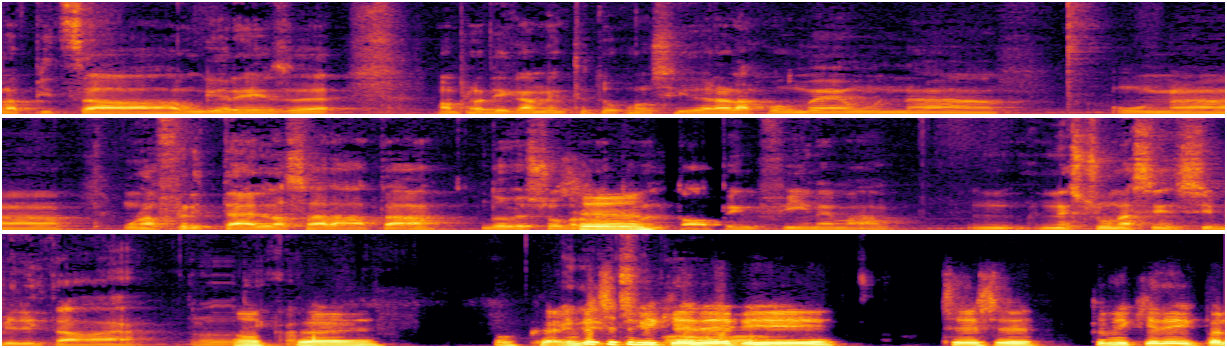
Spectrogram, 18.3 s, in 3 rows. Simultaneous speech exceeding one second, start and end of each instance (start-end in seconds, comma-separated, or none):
14.9-16.2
